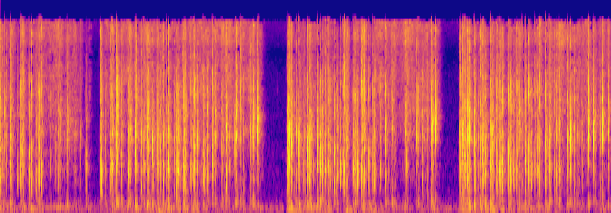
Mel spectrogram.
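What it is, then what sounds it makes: Hardcover book cover. Fingertips and nails tap and scratch fast across the glossy cardboard cover of a large hardcover children's encyclopedia book lying flat. The result is a dense, crackly, bright patter of rapid taps and scrapes with very little low end. It comes in three long bursts separated by two brief pauses.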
